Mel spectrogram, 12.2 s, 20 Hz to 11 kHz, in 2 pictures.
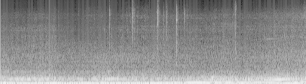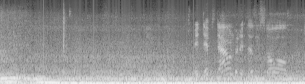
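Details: Nissan 240SX S14 with a KA engine and a stalling problem, warmed up, after cleaning the idle air control valve, a boost leak test and a new knock sensor. The engine rumbles, then revs sag and hang low when the throttle drops, nearly stalling, then recover.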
